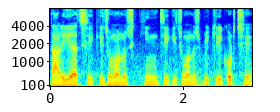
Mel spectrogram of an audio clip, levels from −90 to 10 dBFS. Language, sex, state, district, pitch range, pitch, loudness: Bengali, male, West Bengal, North 24 Parganas, 100-105 Hz, 105 Hz, -19 LUFS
